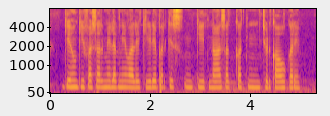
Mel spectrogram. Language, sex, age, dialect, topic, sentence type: Hindi, female, 25-30, Kanauji Braj Bhasha, agriculture, question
